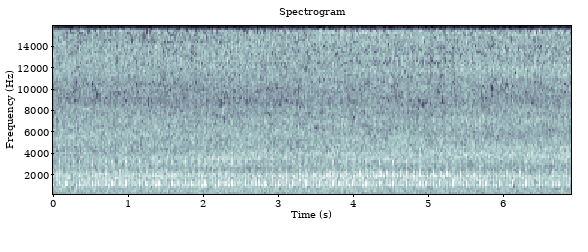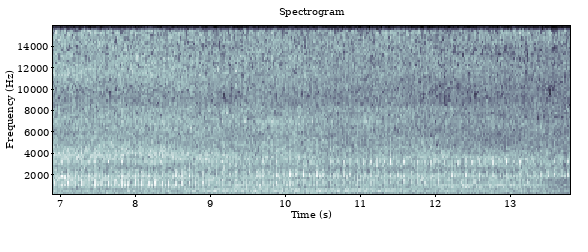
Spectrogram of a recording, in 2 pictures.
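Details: Hyundai Santa Fe 2.7 engine, cold, steady idle with a regular even knock roughly 220 a minute; source undetermined.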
